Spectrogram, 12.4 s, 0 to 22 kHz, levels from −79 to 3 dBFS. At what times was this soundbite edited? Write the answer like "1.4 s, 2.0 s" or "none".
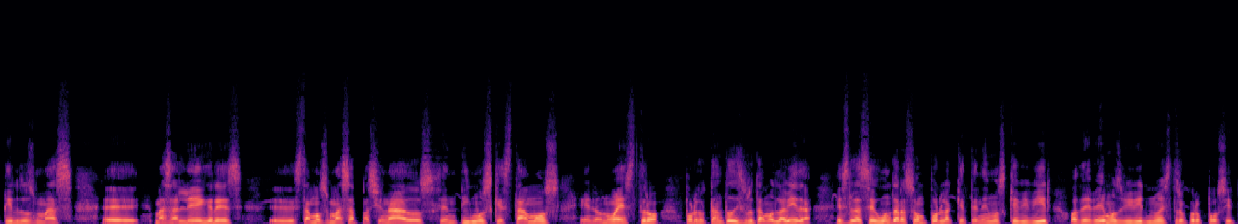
none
